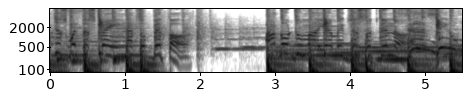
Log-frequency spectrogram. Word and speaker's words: Ibiza: Ibiza, Ibiza. Yeah, it's pronounced Ibiza, actually.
